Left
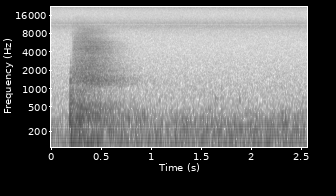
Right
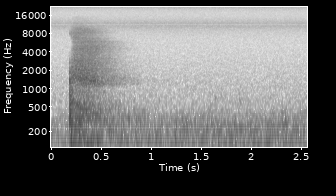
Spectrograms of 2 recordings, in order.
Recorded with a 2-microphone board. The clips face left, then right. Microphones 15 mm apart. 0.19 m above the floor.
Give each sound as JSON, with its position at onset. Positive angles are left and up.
{"t": 0.2, "sound": "breathing", "side_deg": -80, "distance_m": 5.0}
